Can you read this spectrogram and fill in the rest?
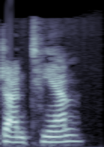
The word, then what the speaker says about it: John Tien: And you introduce us to Secretary, is it John Tien? Is that how you pronounce his Correct.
